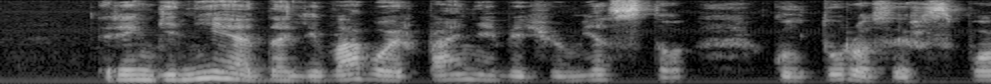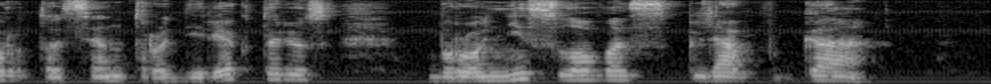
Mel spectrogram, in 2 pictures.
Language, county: Lithuanian, Vilnius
